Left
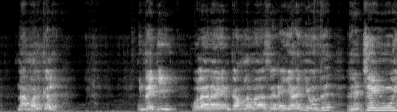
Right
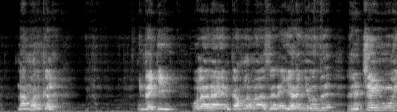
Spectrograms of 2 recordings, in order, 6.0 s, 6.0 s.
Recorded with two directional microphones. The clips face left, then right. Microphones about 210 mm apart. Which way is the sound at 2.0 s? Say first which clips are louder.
Right 2 dB; 55° left (ahead or behind).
